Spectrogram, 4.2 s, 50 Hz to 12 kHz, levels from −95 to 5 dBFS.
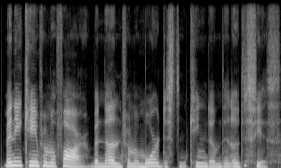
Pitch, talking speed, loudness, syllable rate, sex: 215 Hz, 185 wpm, -18 LUFS, 4.7 syllables/s, female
